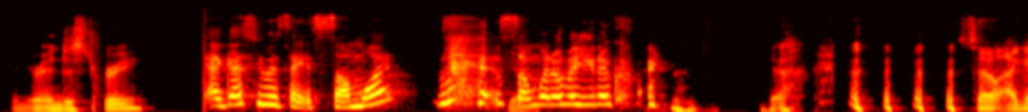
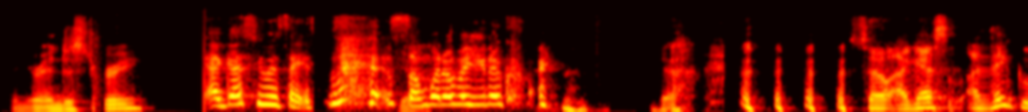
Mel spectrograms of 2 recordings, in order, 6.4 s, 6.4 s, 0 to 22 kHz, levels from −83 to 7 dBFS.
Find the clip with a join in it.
second; 1 cut; at 1.9 s

